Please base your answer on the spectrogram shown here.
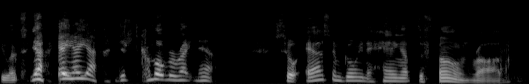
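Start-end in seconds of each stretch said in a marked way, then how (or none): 0.3-2.1 mock eager, fast, high, excited rattled-off shouting. Retelling an excited phone call from Keith: imitating Keith shouting. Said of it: "I hear him still shouting".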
